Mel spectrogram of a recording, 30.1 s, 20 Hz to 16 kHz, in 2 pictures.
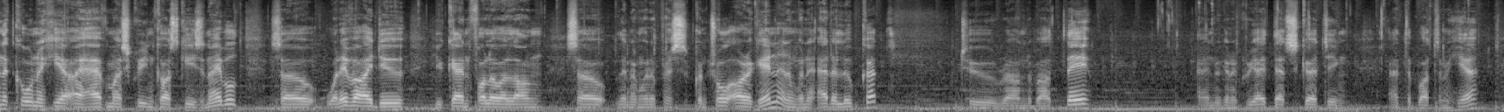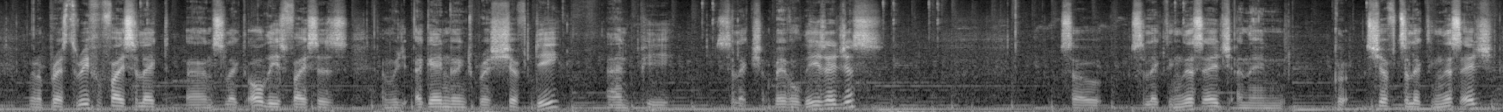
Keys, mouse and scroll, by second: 3.9-5.7 middle drag, 5.5 scroll up 2, 6.4 ctrl+r, 12.3 shift+scroll down 1, 12.3-13.3 shift+middle drag, 13.3 scroll down 1, 13.5-14.9 middle drag, 14.9 3, 16.3 alt+click, 17.5-20.0 middle drag, 20.0 shift+d, 21.2 p, 22.6 Tab, 23.0 2, 23.8 click, 24.2 alt+click, 26.7 click, 28.6 shift+click.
